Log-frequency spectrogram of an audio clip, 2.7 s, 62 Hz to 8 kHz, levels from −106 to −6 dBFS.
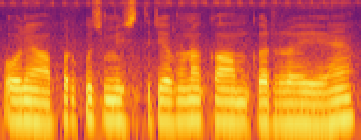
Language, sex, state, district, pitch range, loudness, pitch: Hindi, male, Uttar Pradesh, Shamli, 115-125 Hz, -17 LUFS, 120 Hz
